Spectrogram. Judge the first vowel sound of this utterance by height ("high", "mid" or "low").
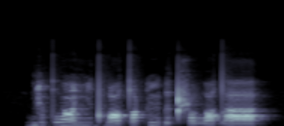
high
